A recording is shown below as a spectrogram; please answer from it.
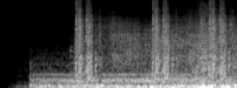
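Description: Heavy gun blasts, two sharp ones about three-quarters of a second apart, over a loud, steady low rumble, with a sustained musical chord under them as the sound comes up from silence.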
